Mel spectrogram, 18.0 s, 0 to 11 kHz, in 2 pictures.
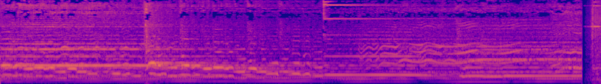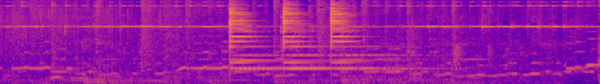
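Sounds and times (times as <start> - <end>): background music: 0.0 - 18.0
metal temple bell ringing: 8.9 - 18.0.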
